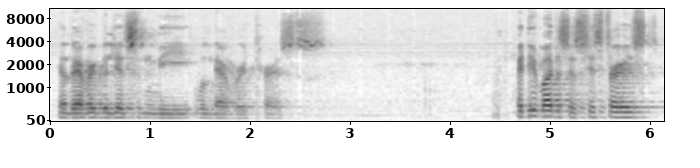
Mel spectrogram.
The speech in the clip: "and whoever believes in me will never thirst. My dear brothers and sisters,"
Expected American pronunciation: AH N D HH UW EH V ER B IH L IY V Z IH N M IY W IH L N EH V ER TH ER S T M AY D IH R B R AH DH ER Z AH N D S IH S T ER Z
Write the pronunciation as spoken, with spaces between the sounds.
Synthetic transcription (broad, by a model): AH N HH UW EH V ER B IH L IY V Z IH N M IY W IH L N EH V ER T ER S T M AY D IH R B R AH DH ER S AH N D S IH S T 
